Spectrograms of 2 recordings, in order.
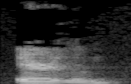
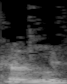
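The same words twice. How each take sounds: First: The word begins without any H sound. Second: The word begins with an audible H sound. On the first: The speaker calls it right. "It's Heirloom" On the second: The speaker calls it wrong. "You don't pronounce the H"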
